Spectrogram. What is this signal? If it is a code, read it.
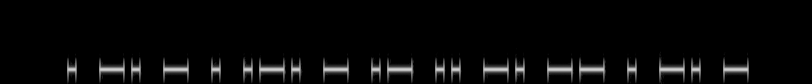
Morse code, heard as a keyed tone, about 15 wpm, 700 Hz. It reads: ENTERTAINMENT
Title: Sentences from Top 1000 Words - Review Part 6 - New Word Drill - 15wpm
